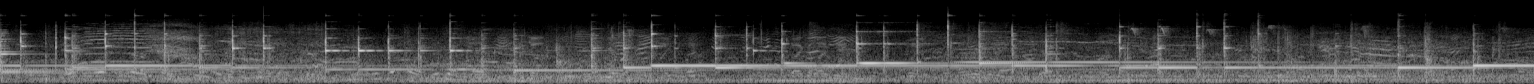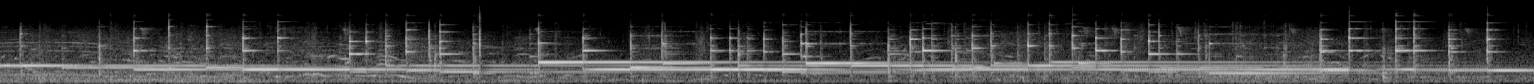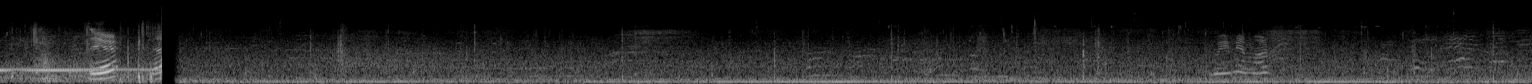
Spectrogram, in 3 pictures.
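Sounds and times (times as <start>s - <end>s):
metal tubes struck with mallet: 0.0s - 32.3s.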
